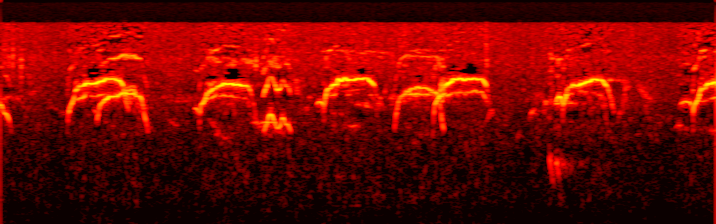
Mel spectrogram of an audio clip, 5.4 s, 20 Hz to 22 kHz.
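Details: Golden eagle at nest number 1 in Bucovina, Romania, Carpathian Mountains, 18 May 2024 at 14:19, nest of a female and male pair: high thin arched whistled notes, often in pairs, repeated about once a second over a quiet background.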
